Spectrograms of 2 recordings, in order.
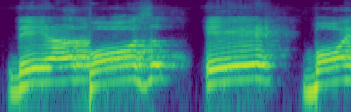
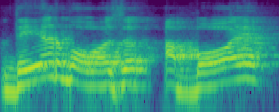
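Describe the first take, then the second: First: Each word is said separately with breaks. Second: The words flow together at a medium pace. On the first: The speaker calls it wrong. "कभी भी ऐसे नहीं पढ़ाएं" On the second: The speaker calls it right. "एक medium pace में इस text को हम पढ़ें"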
